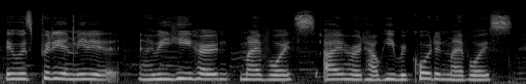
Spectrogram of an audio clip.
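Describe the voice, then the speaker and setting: Higher-pitched American woman, thoughtful. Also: level tone, moderate pace, a little mellow. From United States. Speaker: singer-songwriter being interviewed. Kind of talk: casual interview. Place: apartment.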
